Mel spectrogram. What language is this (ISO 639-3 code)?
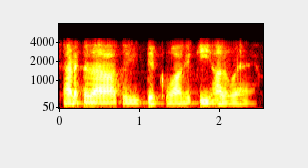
pan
